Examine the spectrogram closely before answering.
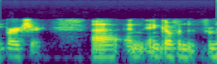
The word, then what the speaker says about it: Berkshire: now by the way i'm going to use the nebraska pronunciation of this so berkshire is i'm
